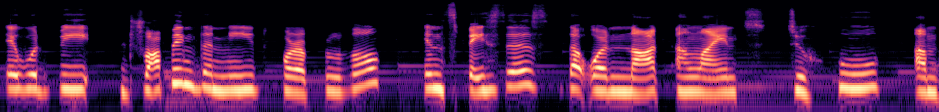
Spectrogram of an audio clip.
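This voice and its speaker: Earnest woman vlogger with a smooth voice. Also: mid-range voice, fairly bright tone. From Kenya. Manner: earnest, many restarts and "right?". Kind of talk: reflective personal talk to camera.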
